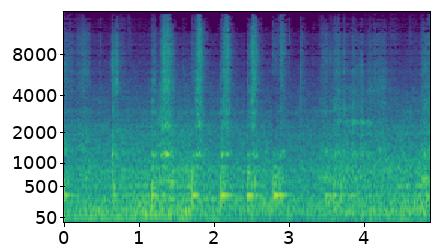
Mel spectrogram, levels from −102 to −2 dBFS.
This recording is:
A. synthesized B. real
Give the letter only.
A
